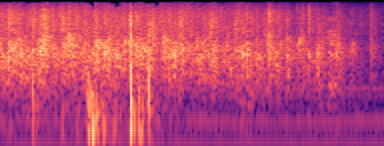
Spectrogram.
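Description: A crowd applauds with dense, steady clapping that rises quickly, peaks with a few sharp louder claps, then gradually thins and fades over about four seconds.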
